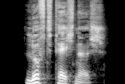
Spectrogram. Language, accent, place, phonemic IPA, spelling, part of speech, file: German, Germany, Berlin, /ˈlʊftˌtɛçnɪʃ/, lufttechnisch, adjective, De-lufttechnisch.ogg
- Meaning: air technology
